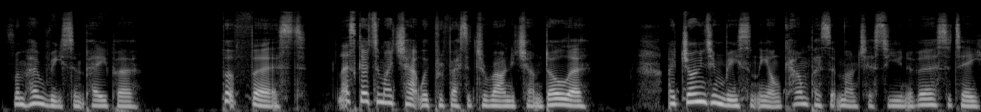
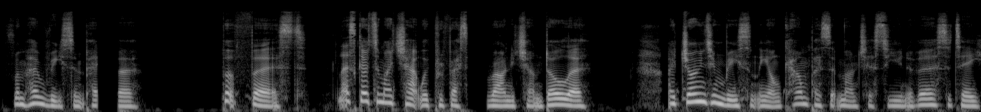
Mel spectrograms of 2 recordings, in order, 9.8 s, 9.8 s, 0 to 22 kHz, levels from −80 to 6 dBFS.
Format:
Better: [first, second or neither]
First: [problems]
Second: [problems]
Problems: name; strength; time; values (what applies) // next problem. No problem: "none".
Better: first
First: none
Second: audio cutting out; at 1 s and at 4.5 s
